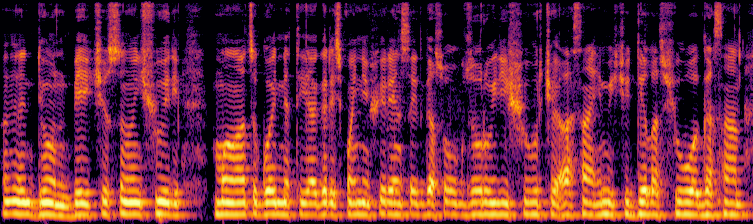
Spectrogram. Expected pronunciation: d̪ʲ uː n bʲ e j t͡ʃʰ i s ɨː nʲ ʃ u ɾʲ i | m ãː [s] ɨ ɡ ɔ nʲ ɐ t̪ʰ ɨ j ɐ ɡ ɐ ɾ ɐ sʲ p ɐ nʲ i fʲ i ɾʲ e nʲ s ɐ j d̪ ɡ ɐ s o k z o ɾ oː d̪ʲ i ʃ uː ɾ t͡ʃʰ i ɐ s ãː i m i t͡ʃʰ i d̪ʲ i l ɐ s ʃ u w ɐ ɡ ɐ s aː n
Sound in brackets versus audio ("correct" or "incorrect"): incorrect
